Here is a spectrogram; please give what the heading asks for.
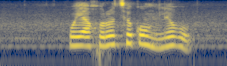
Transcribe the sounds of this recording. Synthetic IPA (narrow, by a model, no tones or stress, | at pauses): ɣʊjak͡xʰʊɾʊt͡sʰekʼoŋ̩lɪɣʊ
